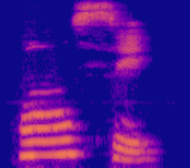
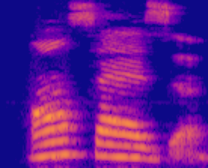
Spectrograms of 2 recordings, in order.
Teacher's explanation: But by adding this E, the final S, which wasn't read in masculine, is now read as Z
